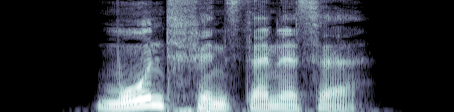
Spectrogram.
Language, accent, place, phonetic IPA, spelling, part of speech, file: German, Germany, Berlin, [ˈmoːntˌfɪnstɐnɪsə], Mondfinsternisse, noun, De-Mondfinsternisse.ogg
- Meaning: nominative/accusative/genitive plural of Mondfinsternis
